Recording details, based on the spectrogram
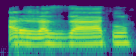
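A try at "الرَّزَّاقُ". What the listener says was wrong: রা শোনা যায় এখনো।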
